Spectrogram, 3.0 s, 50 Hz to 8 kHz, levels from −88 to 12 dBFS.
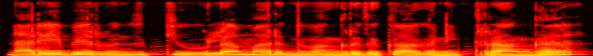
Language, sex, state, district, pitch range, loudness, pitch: Tamil, female, Tamil Nadu, Kanyakumari, 200-230 Hz, -13 LUFS, 215 Hz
